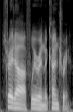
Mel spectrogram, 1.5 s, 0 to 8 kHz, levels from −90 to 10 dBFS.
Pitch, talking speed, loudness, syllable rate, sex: 115 Hz, 285 wpm, -15 LUFS, 7.0 syllables/s, male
